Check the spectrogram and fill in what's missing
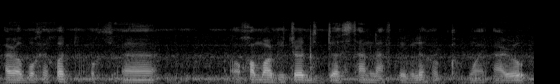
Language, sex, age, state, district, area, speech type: Assamese, male, 45-60, Assam, Nagaon, rural, spontaneous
